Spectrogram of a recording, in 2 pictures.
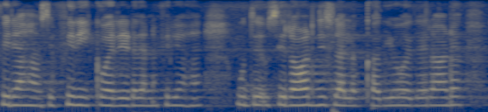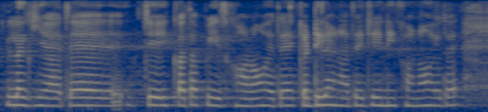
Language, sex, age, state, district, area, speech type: Dogri, female, 18-30, Jammu and Kashmir, Kathua, rural, spontaneous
